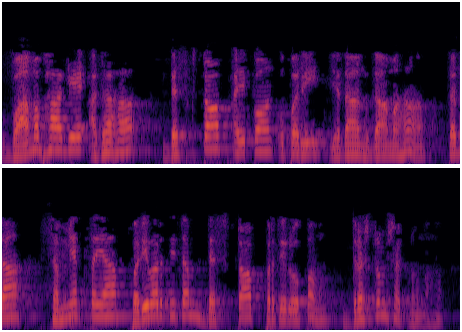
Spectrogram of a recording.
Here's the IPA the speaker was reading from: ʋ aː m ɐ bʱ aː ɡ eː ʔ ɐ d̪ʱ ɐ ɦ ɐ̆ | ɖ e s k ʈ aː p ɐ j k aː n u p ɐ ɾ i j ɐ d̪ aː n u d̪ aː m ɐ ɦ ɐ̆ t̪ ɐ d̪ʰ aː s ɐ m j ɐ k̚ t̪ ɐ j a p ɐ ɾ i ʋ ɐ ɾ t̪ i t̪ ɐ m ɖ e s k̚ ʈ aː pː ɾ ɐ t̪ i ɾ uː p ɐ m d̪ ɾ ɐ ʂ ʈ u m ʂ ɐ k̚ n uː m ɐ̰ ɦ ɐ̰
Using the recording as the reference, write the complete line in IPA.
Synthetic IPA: ʋ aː m ɐ bʱ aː ɡ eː ʔ ɐ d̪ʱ ɐ ɦ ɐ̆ | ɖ e s k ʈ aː p ɐ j k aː n u p ɐ ɾ i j ɐ d̪ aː n u d̪ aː m ɐ ɦ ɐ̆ t̪ ɐ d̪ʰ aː s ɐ m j ɐ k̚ t̪ ɐ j a p ɐ ɾ i ʋ ɐ ɾ t̪ i t̪ ɐ m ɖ e s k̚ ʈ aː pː ɾ ɐ t̪ i ɾ uː p ɐ m d̪ ɾ ɐ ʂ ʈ u m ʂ ɐ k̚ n uː m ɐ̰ ɦ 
